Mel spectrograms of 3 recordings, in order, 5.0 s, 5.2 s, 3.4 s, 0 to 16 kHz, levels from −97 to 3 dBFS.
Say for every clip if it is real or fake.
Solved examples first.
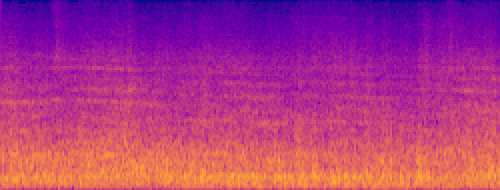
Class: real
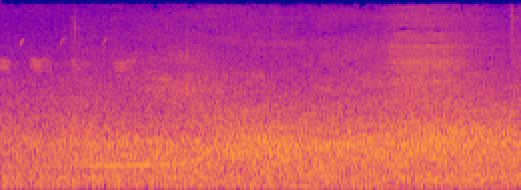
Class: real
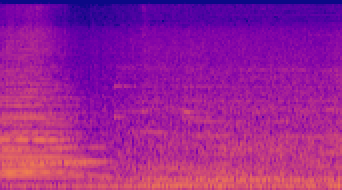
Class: real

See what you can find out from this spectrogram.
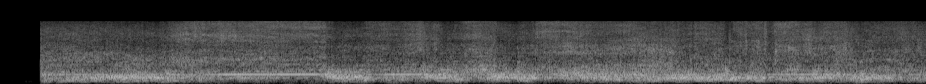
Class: fake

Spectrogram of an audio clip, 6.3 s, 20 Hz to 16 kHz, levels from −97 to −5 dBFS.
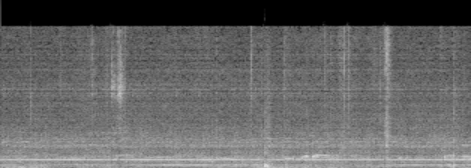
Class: fake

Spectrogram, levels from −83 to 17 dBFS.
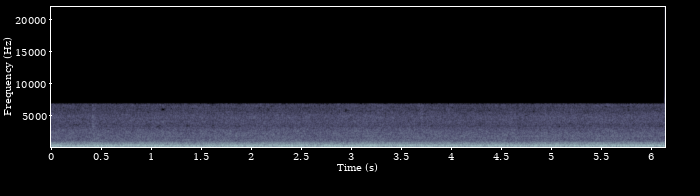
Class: real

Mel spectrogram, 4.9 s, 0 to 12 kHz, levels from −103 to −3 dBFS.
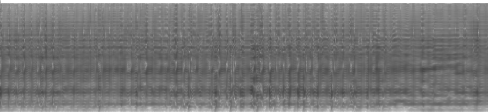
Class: fake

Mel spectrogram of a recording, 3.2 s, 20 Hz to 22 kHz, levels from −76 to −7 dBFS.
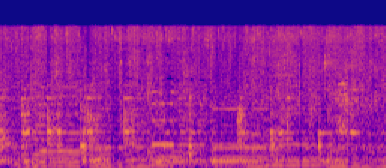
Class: real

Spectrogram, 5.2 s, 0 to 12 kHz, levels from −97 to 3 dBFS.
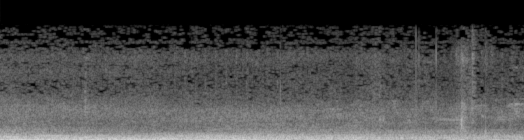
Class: real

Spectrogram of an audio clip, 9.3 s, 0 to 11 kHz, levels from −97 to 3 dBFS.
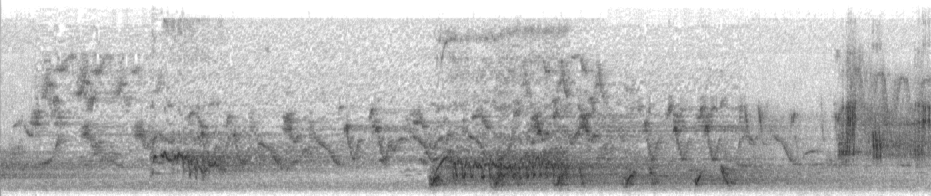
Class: real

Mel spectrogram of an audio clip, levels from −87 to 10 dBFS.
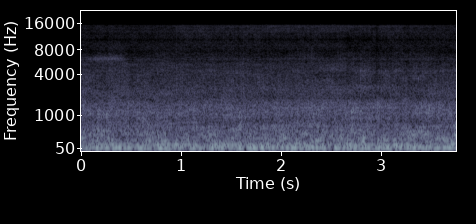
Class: fake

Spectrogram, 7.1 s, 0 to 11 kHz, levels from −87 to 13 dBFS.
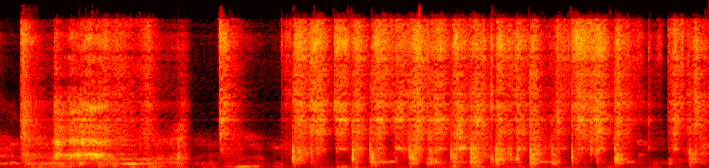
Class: fake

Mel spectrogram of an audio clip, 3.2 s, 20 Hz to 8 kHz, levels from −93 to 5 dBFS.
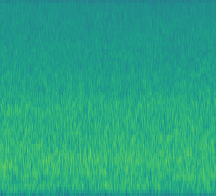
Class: real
